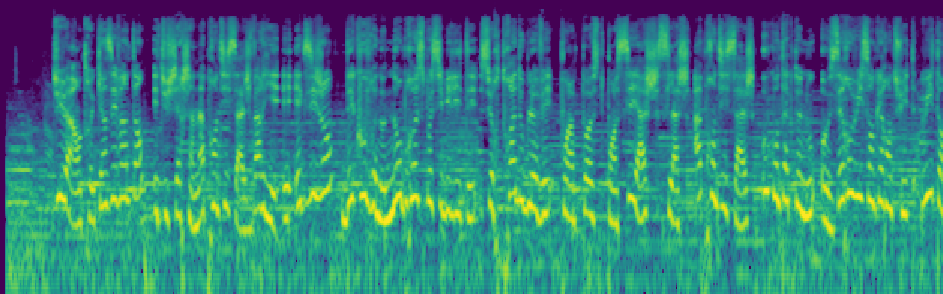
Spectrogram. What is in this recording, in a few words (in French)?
radio pub spot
